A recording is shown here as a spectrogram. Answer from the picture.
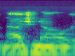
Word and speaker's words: Maginot: but speaks of the maginot line uh looks like it's spelled maganat but uh maginot is the french french pronunciation and uh part of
